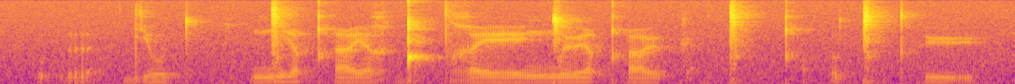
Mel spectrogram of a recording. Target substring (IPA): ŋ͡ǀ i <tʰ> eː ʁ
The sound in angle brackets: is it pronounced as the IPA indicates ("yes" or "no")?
no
